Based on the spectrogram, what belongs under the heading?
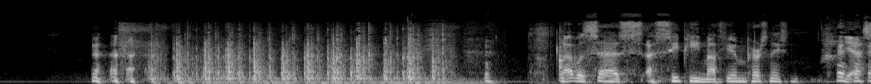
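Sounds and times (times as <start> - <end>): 
laughter: 0.9 - 1.7, 4.3 - 5.0, 8.2 - 8.7
speech: 0.9 - 1.9, 5.6 - 8.7
loud keyboard typing: 1.1 - 4.9.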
